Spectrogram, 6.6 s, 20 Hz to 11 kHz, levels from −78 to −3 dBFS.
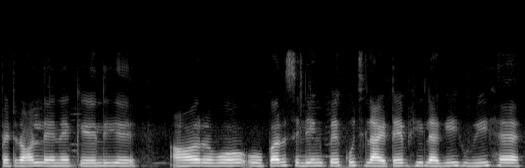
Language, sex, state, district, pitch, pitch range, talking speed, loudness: Hindi, female, Jharkhand, Palamu, 195 Hz, 190-200 Hz, 135 wpm, -18 LUFS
